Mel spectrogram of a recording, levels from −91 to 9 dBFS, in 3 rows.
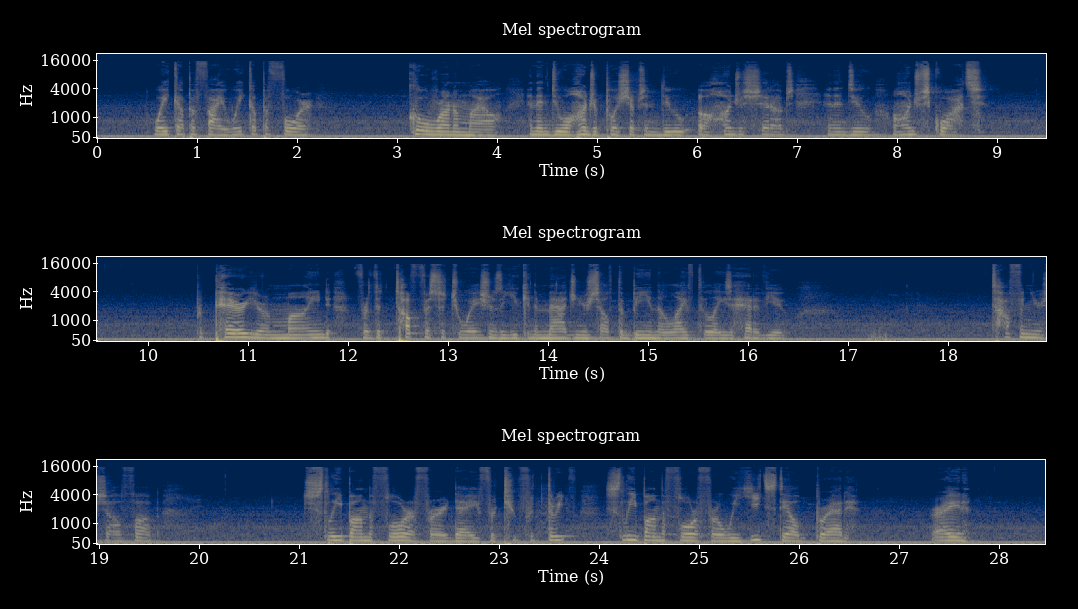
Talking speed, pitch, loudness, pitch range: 160 wpm, 140 Hz, -29 LUFS, 100-155 Hz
